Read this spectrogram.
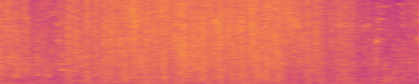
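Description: A fiery explosion booms.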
